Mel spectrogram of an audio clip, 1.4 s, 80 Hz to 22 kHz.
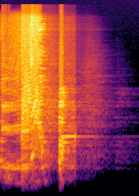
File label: Synth; 7rystan's 700+ FREE COLOSSAL EDM SAMPLE PACK; SFX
